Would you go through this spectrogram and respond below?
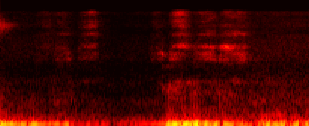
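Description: A marker or chalk scratches across a classroom board during a maths lesson, two short bursts of writing strokes separated by a brief pause, fairly quiet and with no talk over it.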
